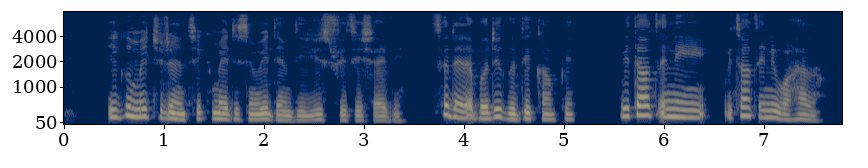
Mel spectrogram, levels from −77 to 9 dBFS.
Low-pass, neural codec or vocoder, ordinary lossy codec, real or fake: none; none; none; real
